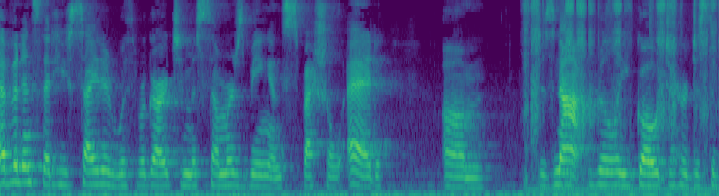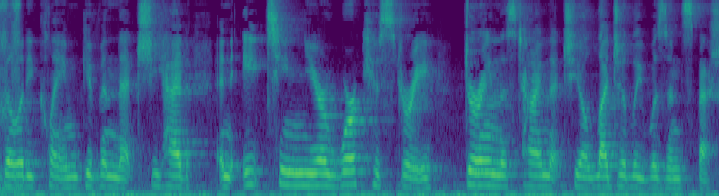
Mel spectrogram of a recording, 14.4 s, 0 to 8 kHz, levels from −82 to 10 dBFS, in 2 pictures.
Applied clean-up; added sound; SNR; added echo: none; Writing; 8 dB; none.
